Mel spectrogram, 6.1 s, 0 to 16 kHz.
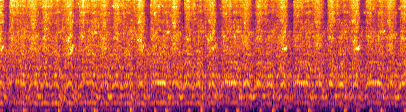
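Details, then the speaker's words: Chevrolet C10 cranking with starting fluid sprayed in and the throttle held: the starter churns steadily with even compression beats but never fires, apart from maybe one skip. It sounds dry and screechy, and the owner suspects no spark. "It's not sound like we're getting sparkles. It was sounding earlier like it wanted to fire. Yeah, but... that's what I thought. I heard a little skip there. It sure sounds dry though."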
